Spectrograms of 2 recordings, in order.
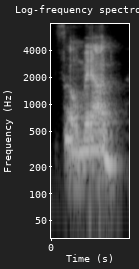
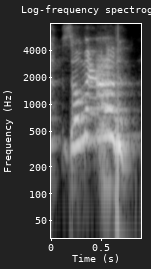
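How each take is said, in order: First: Voiceless, seething undertone; quietly mad. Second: High, loud burst of anger; openly mad. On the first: Streamer irritated by the raids, hushed anger. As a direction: hold the anger down to a hush. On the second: Streamer irritated by the raids, high angry outburst. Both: Real, not acted. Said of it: "I'm so fucking irritated".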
